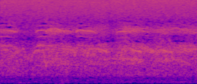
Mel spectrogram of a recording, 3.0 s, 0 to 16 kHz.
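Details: Great crested grebes, several birds on the Hubertus 2 pond in Katowice, 26 March 2021: harsh, nasal, harmonic croaking calls repeated through the clip over steady broadband background noise.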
